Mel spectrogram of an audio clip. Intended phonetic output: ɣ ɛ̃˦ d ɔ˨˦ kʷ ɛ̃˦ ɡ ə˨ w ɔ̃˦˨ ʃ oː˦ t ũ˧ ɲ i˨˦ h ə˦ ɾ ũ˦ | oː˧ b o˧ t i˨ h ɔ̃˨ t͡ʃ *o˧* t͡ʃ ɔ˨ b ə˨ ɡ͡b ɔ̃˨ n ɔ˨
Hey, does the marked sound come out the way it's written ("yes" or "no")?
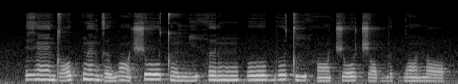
no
